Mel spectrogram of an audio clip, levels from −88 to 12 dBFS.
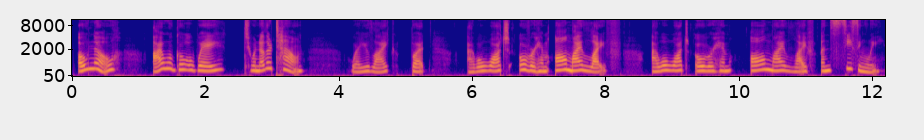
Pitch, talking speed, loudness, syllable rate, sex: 255 Hz, 135 wpm, -17 LUFS, 4.6 syllables/s, female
